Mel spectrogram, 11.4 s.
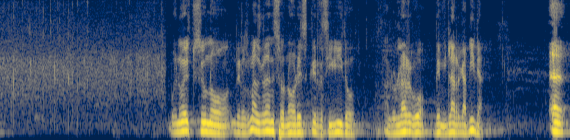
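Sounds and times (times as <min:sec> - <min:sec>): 
audience applause: 0:00.0 - 0:03.4
speech: 0:03.4 - 0:09.8, 0:11.0 - 0:11.3.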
